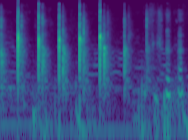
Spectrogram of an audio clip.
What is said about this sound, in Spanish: Aplauso. Aplauso. Aplauso cerrado.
